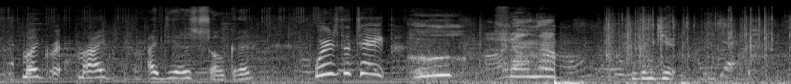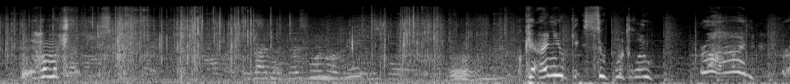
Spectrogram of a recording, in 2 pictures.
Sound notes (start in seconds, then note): 4.3 gasps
